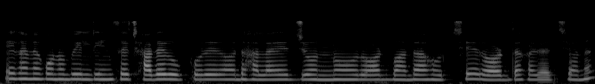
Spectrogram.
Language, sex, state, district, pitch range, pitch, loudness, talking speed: Bengali, female, West Bengal, Purulia, 220-235 Hz, 225 Hz, -40 LUFS, 180 wpm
